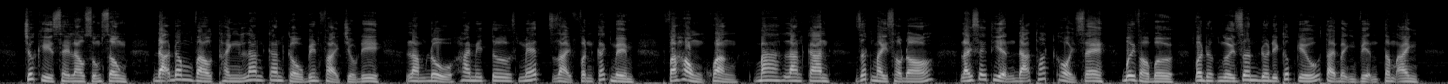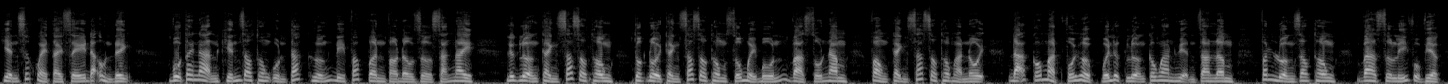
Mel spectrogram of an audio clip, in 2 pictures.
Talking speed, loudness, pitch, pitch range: 265 wpm, -27 LUFS, 155 Hz, 140-180 Hz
